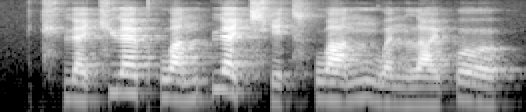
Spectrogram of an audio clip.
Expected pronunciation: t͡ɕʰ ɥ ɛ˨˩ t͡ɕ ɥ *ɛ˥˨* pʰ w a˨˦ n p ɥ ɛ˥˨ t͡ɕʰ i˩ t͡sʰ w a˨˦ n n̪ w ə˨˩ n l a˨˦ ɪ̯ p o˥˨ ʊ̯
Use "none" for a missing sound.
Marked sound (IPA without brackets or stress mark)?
ɛ˦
